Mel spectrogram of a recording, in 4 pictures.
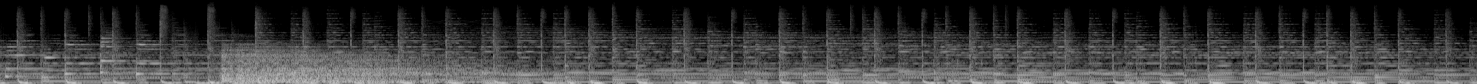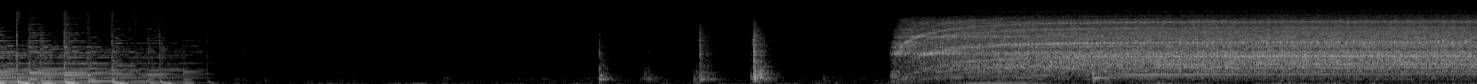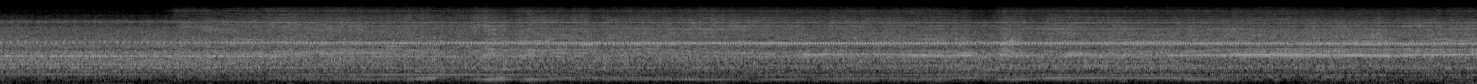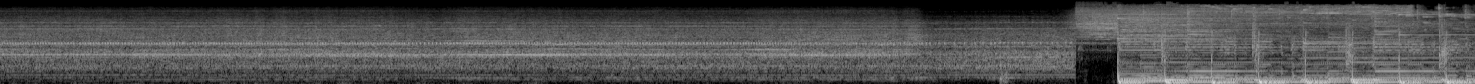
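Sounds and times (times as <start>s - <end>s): small electric motor whining: 23.7s - 59.0s
hiss: 55.1s - 56.4s.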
